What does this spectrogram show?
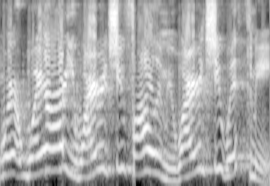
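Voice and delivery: high, distressed, upset calling out. Retelling talking to the dog when she stays downstairs: retelling being upset. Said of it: "so upset that she's not with me".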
